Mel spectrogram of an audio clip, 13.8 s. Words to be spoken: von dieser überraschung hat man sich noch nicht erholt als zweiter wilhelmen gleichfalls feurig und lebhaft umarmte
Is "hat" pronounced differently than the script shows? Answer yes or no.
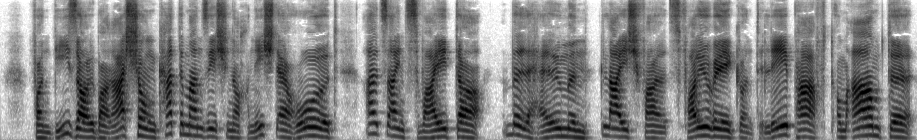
yes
